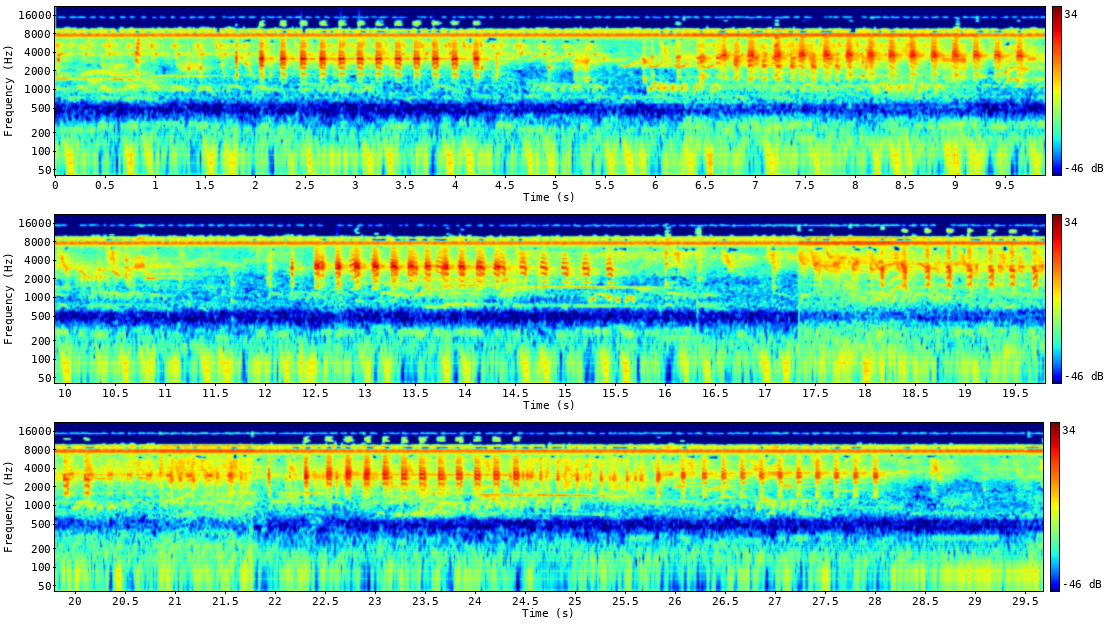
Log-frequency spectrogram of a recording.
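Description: Birds chirping in repeated rapid trilling bouts of about two to three seconds each, with short pauses between them, over a steady low background noise.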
